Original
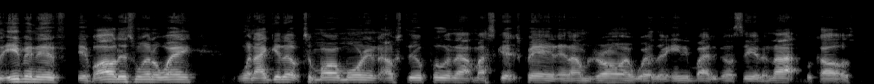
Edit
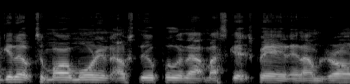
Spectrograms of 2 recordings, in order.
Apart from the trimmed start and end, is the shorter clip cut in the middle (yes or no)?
no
